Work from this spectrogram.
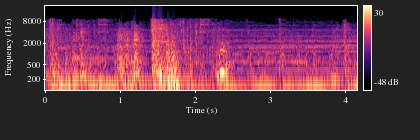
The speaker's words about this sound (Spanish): Mientras, Gary rompe la puerta del dormitorio con un hacha de cocina.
